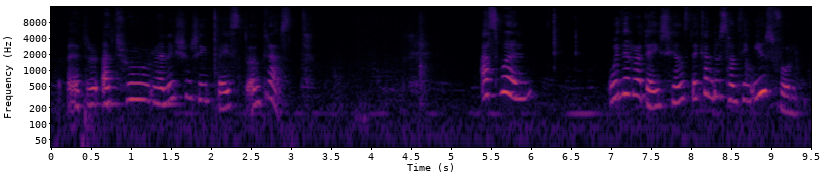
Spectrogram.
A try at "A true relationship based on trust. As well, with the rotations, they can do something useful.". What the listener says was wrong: No, you didn't pause before that. I want this change. I want pause as well.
